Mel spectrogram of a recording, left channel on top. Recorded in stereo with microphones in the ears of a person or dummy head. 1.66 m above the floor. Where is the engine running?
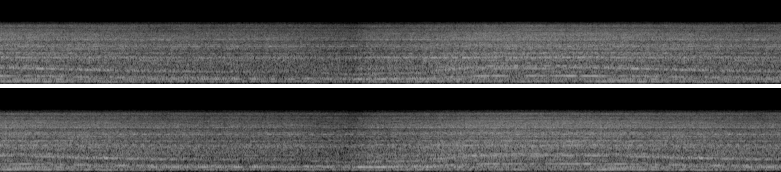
5° left (ahead or behind), 1.4 m.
